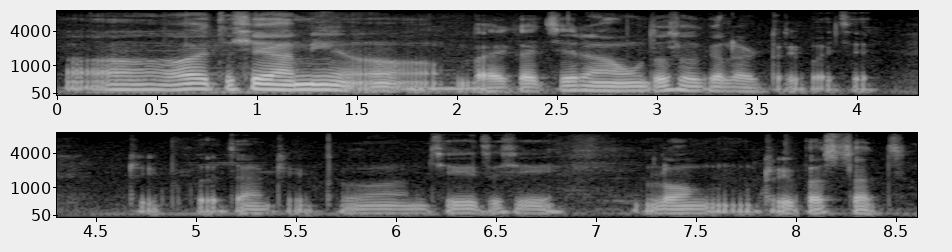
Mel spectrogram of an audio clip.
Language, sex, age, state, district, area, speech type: Goan Konkani, male, 30-45, Goa, Salcete, rural, spontaneous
